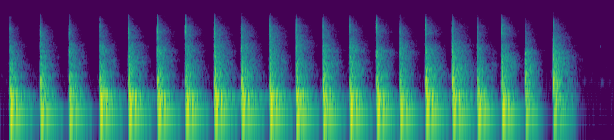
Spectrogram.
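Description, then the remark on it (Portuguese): A hand bangs on a table about twenty times in a steady, quick rhythm, each loud, dull thump with a low boom and short decay, then silence. No voices. “que eu falo, eu não tenho medo de falar, vou bater na mesa aqui, ó.”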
